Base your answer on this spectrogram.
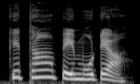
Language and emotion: Sindhi, neutral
